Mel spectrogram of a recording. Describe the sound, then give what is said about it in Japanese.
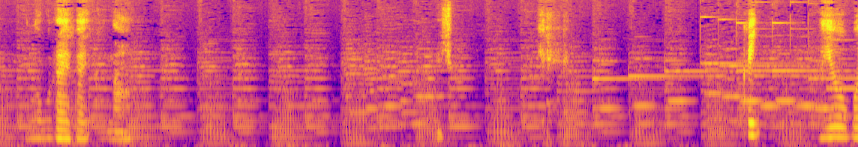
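Light, tinkling background music for a livestream plays at a moderate level while its volume is being set, with chiming melodic notes over a steady beat, continuing throughout without any talking over it. “えっ、ー、と、最初に BGM の設定をしようかな。音量設定。”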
